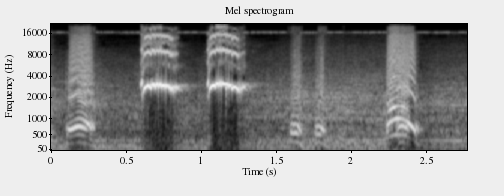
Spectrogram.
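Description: Sharp, shrill whistle blasts in a Tamil comedy stage drama, about four short toots in an uneven rhythm, loud and close, with some background noise between them.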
